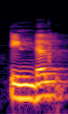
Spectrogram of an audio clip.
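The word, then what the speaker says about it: Tyndall: इस फिनोमिनन को कहा जाता है टिंडाल इफेक्ट। यहां पर this phenomenon is known as टिंडल effect या टिंडाल इफेक्ट, जो आपको अच्छा लगे आप प्रोनाउंस कर सकते हैं।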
